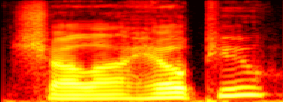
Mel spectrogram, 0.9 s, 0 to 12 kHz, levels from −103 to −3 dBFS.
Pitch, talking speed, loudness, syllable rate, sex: 165 Hz, 255 wpm, -16 LUFS, 4.7 syllables/s, male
